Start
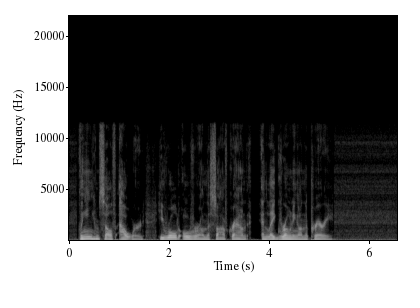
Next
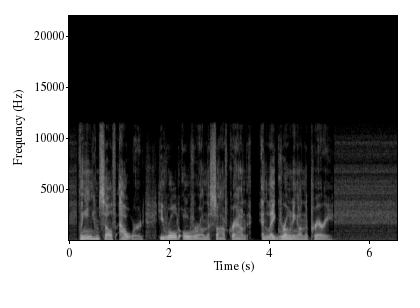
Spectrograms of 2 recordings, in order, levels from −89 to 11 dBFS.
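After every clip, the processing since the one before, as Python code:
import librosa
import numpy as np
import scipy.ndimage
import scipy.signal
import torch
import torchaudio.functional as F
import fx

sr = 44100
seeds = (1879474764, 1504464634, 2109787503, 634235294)

y = fx.weighting(x, sr, curve='D')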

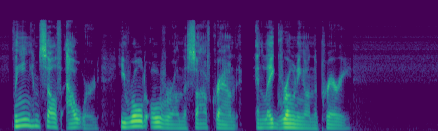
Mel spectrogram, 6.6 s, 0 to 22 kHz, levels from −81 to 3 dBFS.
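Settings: y = fx.band_widen(x, sr, depth_pct=70)
y = y * librosa.db_to_amplitude(5.0)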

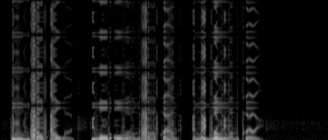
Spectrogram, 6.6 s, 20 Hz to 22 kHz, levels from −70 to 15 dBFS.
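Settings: y = np.repeat(x[::8], 8)[:len(x)]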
